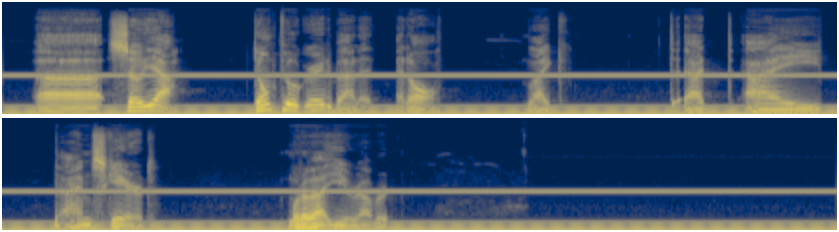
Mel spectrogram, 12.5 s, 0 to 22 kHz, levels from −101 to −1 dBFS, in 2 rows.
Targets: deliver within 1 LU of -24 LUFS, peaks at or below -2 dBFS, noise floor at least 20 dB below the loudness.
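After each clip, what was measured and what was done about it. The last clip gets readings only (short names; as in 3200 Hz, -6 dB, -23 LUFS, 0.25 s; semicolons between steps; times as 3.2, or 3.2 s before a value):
hum 60 Hz; harmonics up to 300 Hz; hum level -25 dBFS; steady tone 1500 Hz; tone level -34 dBFS; loudness -23.0 LUFS; peak -3.0 dBFS; loudness target -24.0 LUFS
-> notches 60/120/180/240/300 Hz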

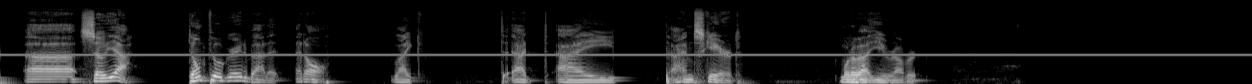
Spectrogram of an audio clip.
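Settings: hum none; steady tone 1500 Hz; tone level -34 dBFS
-> notch 1500 Hz, Q 30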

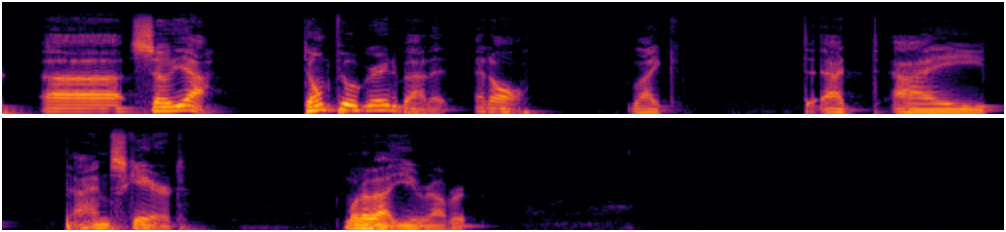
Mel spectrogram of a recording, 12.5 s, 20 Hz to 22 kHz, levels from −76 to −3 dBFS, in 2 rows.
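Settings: steady tone none; loudness -22.0 LUFS; peak -4.0 dBFS; loudness target -24.0 LUFS
-> gain -2 dB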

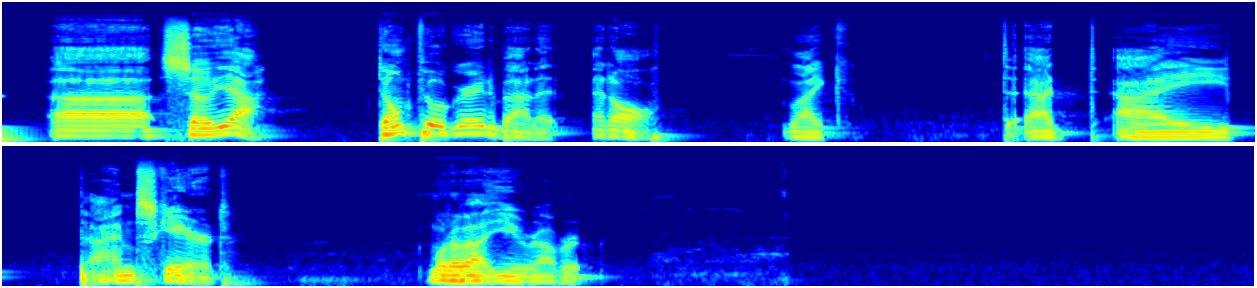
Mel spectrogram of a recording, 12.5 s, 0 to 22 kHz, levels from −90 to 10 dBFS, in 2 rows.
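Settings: loudness -24.0 LUFS; peak -6.0 dBFS; noise floor -79 dBFS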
